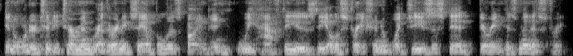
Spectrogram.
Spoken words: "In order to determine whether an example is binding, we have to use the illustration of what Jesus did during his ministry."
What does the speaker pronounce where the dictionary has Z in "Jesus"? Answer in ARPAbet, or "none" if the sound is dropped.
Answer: Z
